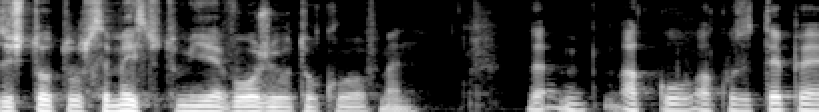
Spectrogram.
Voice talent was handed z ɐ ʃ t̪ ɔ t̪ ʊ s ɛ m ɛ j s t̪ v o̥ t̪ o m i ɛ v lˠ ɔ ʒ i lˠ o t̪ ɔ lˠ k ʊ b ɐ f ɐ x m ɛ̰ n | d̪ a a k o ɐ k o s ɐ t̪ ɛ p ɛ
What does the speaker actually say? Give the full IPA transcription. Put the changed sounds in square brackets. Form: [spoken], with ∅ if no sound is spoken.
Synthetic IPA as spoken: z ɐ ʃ t̪ ɔ t̪ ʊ s ɛ m ɛ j s t̪ v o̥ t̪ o m i ɛ v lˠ ɔ ʒ i lˠ o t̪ ɔ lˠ k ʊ [v] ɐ [v] ɐ [f] m ɛ̰ n | d̪ a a k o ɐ k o [z] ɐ t̪ ɛ p ɛ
